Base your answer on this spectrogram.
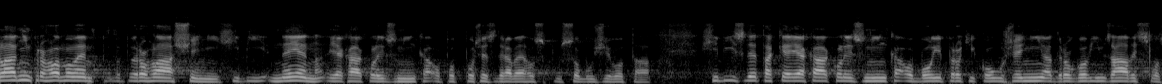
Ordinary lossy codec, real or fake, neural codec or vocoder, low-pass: Opus, 16 kbps; real; none; 7.2 kHz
